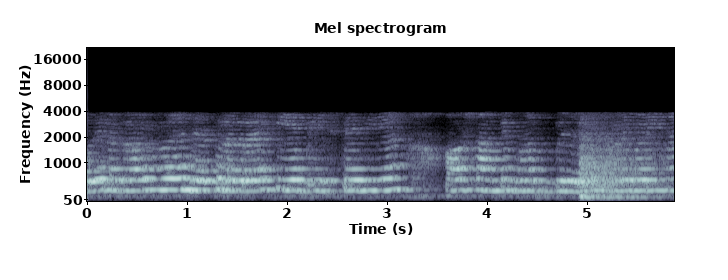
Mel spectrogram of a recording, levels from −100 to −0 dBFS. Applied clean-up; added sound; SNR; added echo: none; none; none; reverberation time 0.6 s.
